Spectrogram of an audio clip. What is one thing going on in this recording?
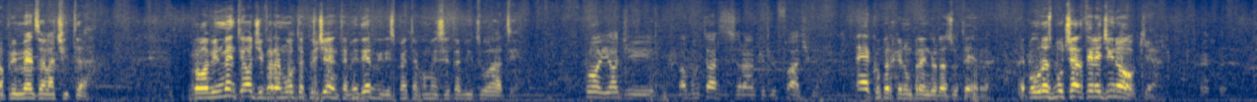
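A middle-aged man talks calmly and close by, outdoors.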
